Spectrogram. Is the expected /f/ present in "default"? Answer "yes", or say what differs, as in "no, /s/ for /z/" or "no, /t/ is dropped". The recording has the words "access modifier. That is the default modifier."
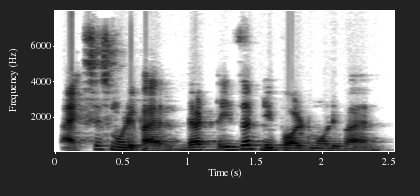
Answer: no, /p/ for /f/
